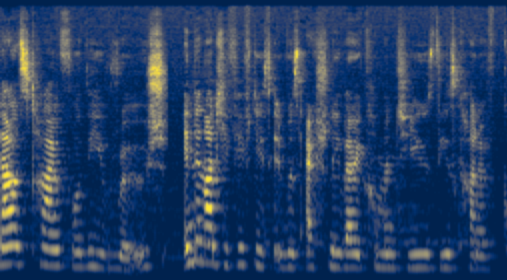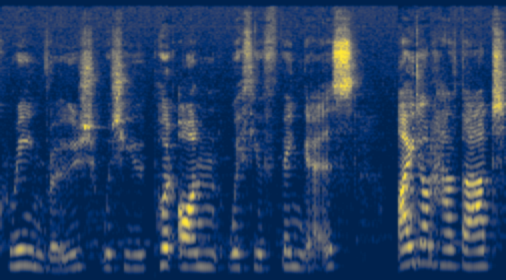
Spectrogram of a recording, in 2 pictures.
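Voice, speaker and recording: At a moderate pace, a woman with a German accent and a fairly high pitch speaks amid noticeable background noise. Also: fairly even intonation, hardly any pauses. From Germany. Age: 20s. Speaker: beauty vlogger. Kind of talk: tutorial. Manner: casual, chatty.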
